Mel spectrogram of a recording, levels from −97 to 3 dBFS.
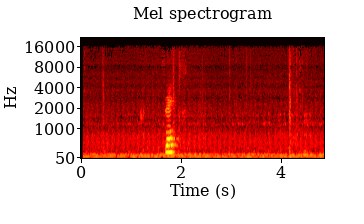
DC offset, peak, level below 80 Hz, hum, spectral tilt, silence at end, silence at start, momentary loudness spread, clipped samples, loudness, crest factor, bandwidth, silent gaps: under 0.1%; -10 dBFS; -64 dBFS; none; -6.5 dB/octave; 0 s; 0 s; 23 LU; under 0.1%; -29 LUFS; 26 dB; 16.5 kHz; none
